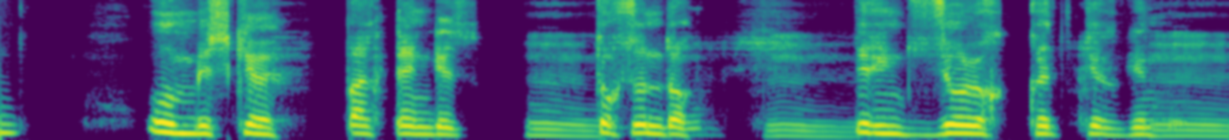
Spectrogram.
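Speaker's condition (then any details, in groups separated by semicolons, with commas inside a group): Cerebral palsy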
